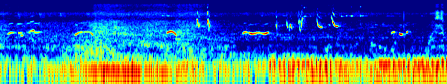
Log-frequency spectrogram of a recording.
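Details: Tame Javan myna singing steadily on a walk along a road: short arched whistles repeated at intervals, mixed with sharp, high downslurred notes and clicks, over constant low traffic and street noise.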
